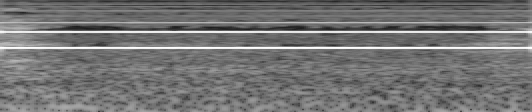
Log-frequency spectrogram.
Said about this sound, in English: when you touch the leads, it's going to beep for you. You hear that.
